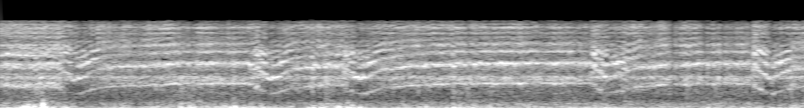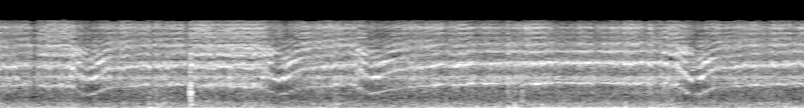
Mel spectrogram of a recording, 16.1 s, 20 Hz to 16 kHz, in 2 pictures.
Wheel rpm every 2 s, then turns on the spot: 200, 180, 220, 200, 200, 190, 220, 210.
none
